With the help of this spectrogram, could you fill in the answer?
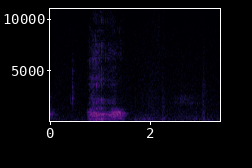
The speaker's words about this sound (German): Mein Gott, ignoriert mein Hund. Der schnarcht immer so laut.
